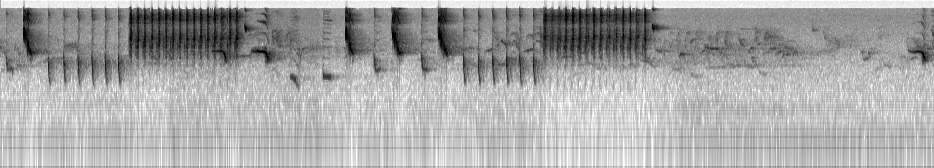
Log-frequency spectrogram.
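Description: A nightingale sings loud, varied phrases: rows of sharp repeated notes, rich rattling trills and brief high whistles, separated by short pauses.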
